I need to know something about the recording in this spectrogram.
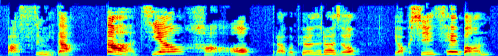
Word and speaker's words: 大家好: 역시 눈으로 잘 익히면서 같이 발음해 보도록 합시다. 大家好, 大家好, 大家好.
